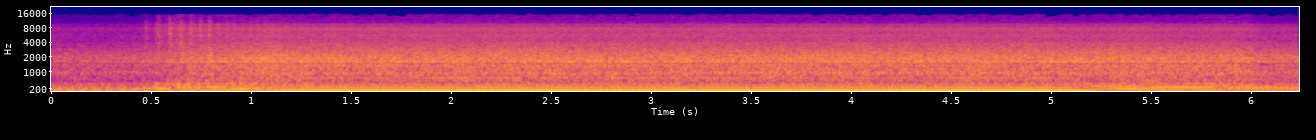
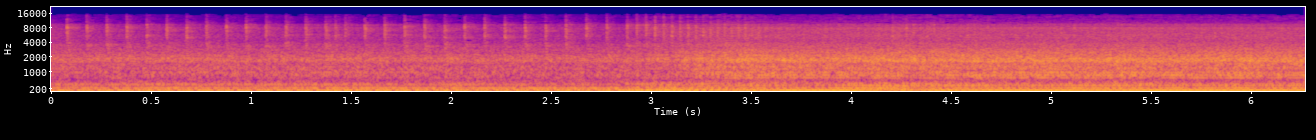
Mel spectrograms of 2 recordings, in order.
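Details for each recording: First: Mountfield SP536ES key-start self-propelled mower with an RM55 160cc single-cylinder engine, run before its service. It rises to a steady, even drone and drops at shutoff, but runs a bit smoky. The drive isn't working; the belt reportedly came off. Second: Mountfield SP536ES self-propelled mower, RM55 160cc engine, after service, new battery and drive belt: steady, even engine drone with a clean low beat, no misses or knocks. Normal running.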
